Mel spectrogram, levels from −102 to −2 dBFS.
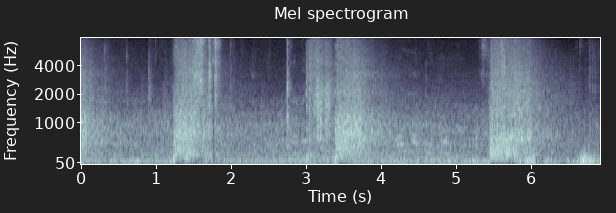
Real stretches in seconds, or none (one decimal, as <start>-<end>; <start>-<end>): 0.0-4.9; 5.4-6.9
